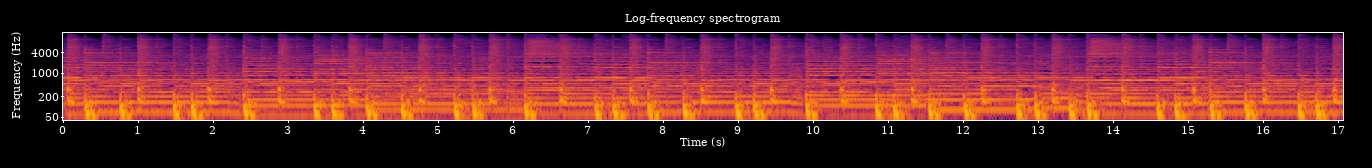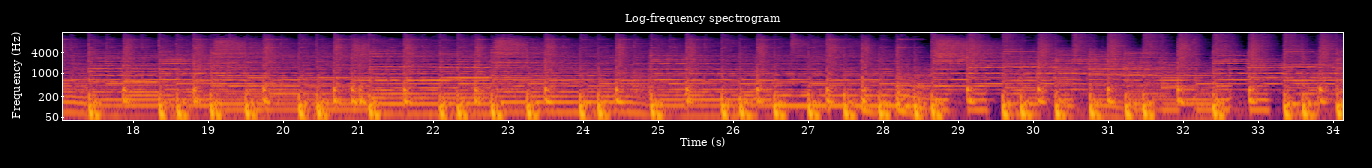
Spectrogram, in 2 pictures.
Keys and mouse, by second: 3.2 ctrl+d, 4.5 ctrl+t, 9.4 ctrl+click, 13.8 ctrl+d, 18.6 right click, 29.7 BackSpace, 30.1 Return.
